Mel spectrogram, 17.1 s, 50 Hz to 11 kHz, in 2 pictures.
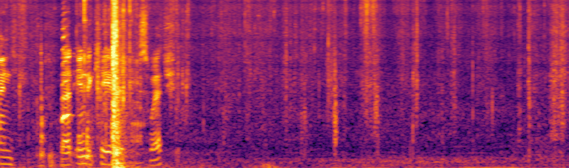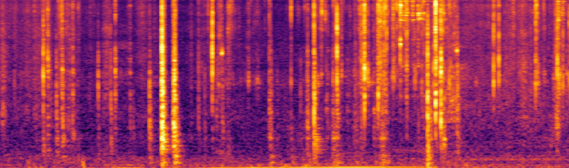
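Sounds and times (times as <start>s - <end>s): clicks and knocks of handling: 9.1s - 17.0s
keys jangling: 13.2s - 17.0s.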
